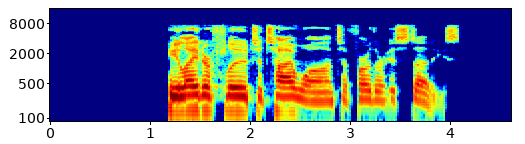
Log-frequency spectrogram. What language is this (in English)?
English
